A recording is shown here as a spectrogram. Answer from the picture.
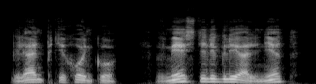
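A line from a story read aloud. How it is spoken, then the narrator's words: Whisper. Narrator (Russian): Пантелей Прокофьевич шептал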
